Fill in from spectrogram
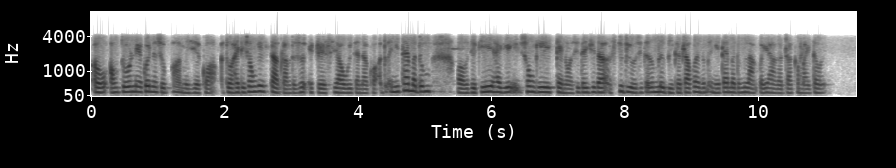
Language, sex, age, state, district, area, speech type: Manipuri, female, 45-60, Manipur, Imphal West, urban, conversation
